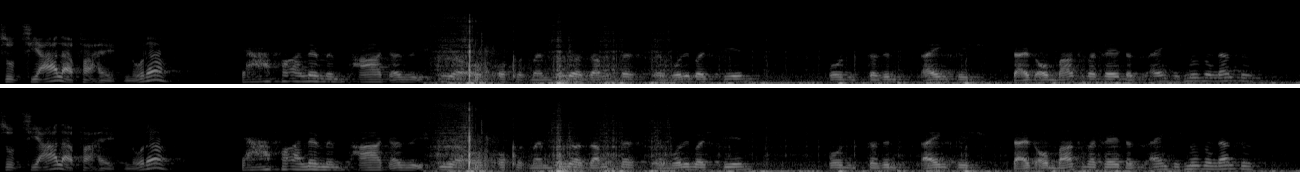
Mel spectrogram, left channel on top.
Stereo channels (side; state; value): both; normal; correlation 0.45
